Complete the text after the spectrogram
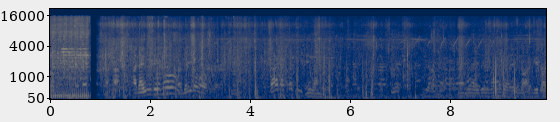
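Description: Men talk quietly nearby while walking.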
